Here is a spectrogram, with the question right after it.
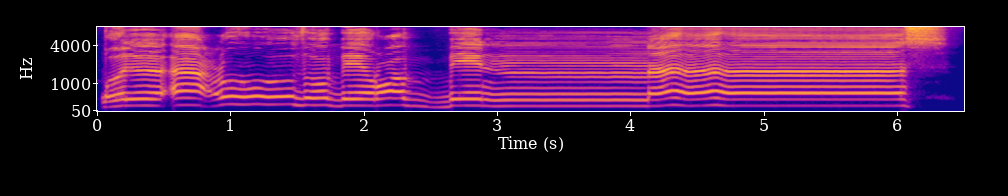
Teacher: نون کے اوپر تشدید ہے تو یہاں پر غنہ بھی کریں گے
